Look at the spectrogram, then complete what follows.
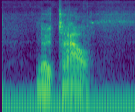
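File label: "neutraal", Dutch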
